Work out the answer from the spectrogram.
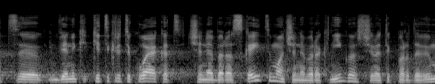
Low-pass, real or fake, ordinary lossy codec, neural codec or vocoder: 10.8 kHz; real; MP3, 96 kbps; none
